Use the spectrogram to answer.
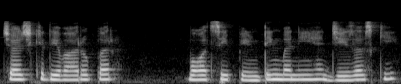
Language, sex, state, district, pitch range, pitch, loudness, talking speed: Hindi, female, Uttar Pradesh, Lalitpur, 215-230 Hz, 225 Hz, -15 LUFS, 165 wpm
